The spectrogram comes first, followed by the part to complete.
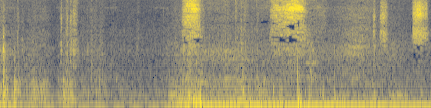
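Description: Madagascar hissing cockroach giving two short, faint hisses, about two and three seconds in, as it is grabbed by hand. Faint rustling of handling in the tank comes between them.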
